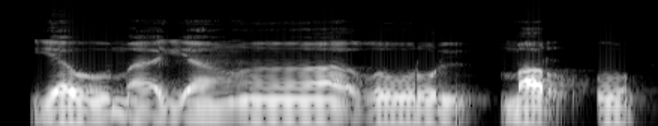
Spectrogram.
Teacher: ینظر المرء را ساکنہ سے پہلے زبر ہے زبر یا پیش را ساکنہ سے پہلے رہے گا تو را کو موٹا پڑھیں گے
